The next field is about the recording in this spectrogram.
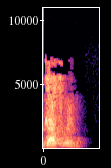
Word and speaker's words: gathering: También casi todas las versiones que se encuentran en el internet tienen gathering con un elipsis en la penúltima sílaba. Gathering, o sea, ga, primera sílaba, dring, segunda sílaba.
